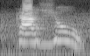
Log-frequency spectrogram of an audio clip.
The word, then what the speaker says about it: caju: a segunda né Tá Caju percebemos também pelo som que a sílaba mais forte é Ju deixa a diferença da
